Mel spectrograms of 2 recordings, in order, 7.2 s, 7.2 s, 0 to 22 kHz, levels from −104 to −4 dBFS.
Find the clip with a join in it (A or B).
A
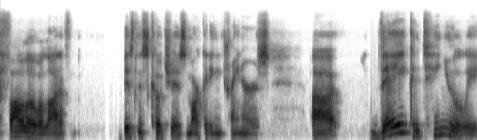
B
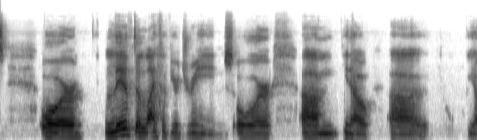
B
